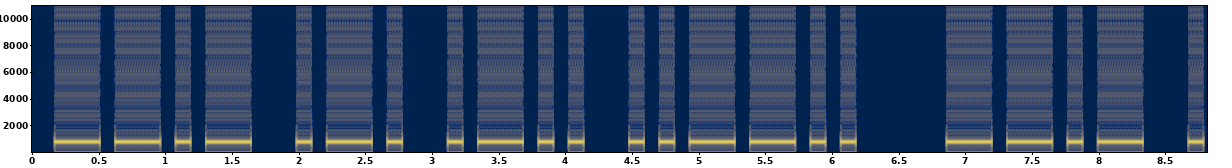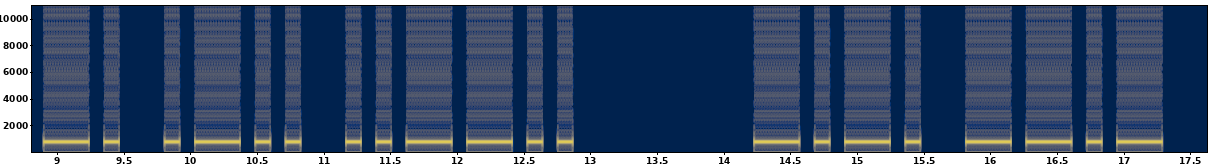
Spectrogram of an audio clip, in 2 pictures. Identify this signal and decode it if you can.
Morse code, heard as a keyed tone, about 10 wpm, 800 Hz. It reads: QRL? QRL? CQ
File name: Telegraphy-group / QSO CW 50 CPM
